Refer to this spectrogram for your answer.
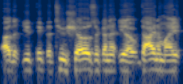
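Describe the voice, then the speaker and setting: A man's voice: medium pitch, little pitch movement, a little fast. A male journalist asking a long-winded, hesitant question on a press conference call. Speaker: wrestling journalist.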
